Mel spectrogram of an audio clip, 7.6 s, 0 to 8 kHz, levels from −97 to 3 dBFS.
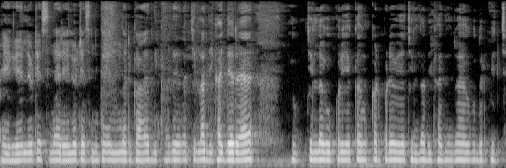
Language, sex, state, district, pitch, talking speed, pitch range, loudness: Hindi, male, Rajasthan, Bikaner, 145 Hz, 270 wpm, 140-150 Hz, -18 LUFS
